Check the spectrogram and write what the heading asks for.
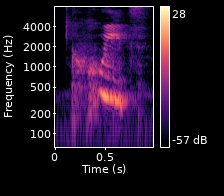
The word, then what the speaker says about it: wheat: Wheat. A light taupe. You got to pronounce the H. Wheat. Because the H feels left out.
